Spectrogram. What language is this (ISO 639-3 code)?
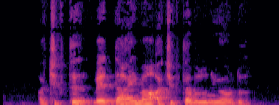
tur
